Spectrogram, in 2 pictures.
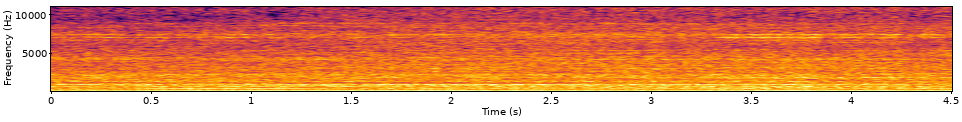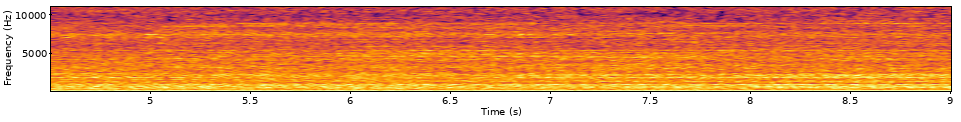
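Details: Nissan Qashqai after an engine change (the original ran out of oil and rattled and knocked). First start and test drive give a smooth, even engine hum under road noise, with no knocking or rattle.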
